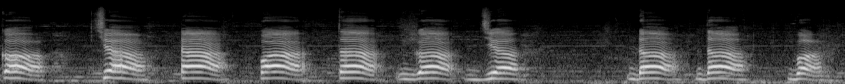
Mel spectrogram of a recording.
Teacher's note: ऐसे व्यंजन जिनका उच्चारण करने में अपेक्षाकृत कम वायु की आवश्यकता पड़ती है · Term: अल्पप्राण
